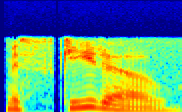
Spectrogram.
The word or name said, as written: Miskito Coast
